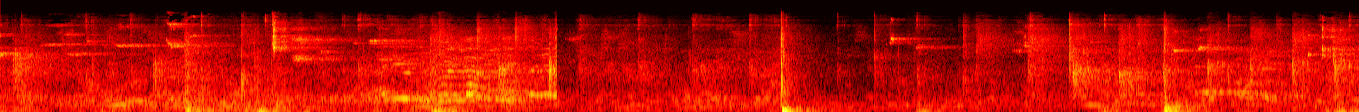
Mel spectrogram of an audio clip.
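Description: Ping-pong balls click sharply against paddles and tables, echoing in a large hall.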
